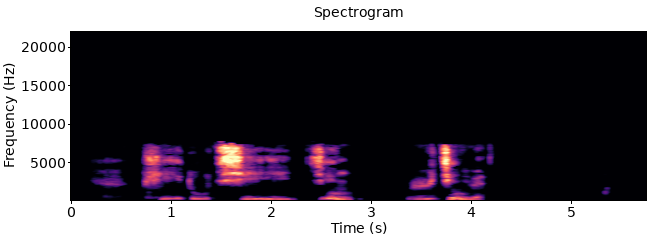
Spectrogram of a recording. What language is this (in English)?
Chinese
